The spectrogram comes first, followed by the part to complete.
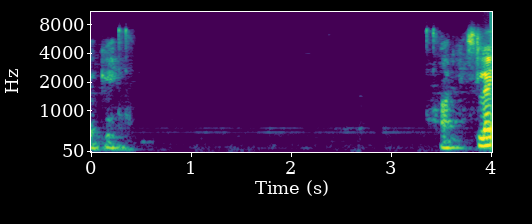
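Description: A man says a short 'okay', then the call audio drops to near silence for about three seconds, with a very faint steady hum, before a man's speech resumes near the end.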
